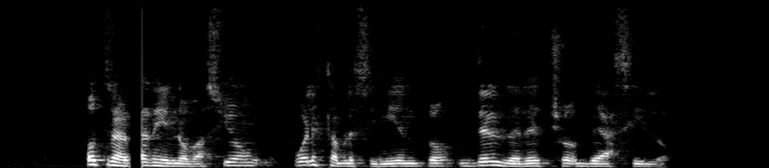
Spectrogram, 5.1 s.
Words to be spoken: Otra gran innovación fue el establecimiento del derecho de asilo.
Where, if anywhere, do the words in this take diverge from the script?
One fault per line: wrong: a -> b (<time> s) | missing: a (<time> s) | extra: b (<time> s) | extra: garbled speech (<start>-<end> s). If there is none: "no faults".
no faults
